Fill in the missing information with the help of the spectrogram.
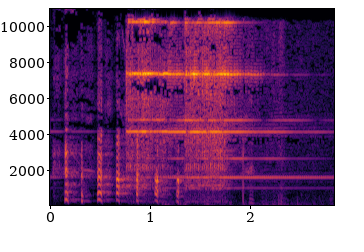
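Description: A telephone bell rings with a rapid burst of clattering strikes, then a sustained metallic ring that lingers and slowly fades. It is fairly loud, with no one talking.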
